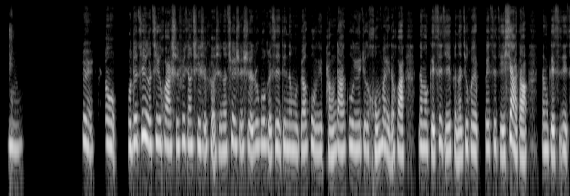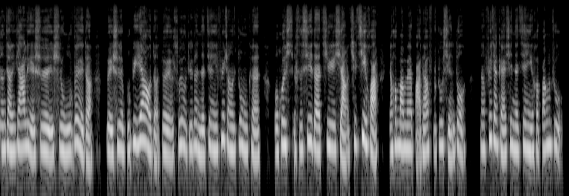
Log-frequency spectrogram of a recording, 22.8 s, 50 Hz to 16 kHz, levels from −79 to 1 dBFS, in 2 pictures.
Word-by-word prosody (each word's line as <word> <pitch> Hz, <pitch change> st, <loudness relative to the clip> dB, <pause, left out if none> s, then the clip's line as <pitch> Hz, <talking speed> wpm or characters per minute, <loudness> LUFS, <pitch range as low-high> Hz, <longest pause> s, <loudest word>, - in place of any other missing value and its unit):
嗯。 215 Hz, -1 st, -2 dB, 1.2 s
对， 210 Hz, -6 st, 0 dB, 0.2 s
哦， 230 Hz, -3 st, +1 dB, 0.2 s
我 215 Hz, -2 st, +2 dB
对 245 Hz, +3 st, +4 dB
这 295 Hz, +4 st, +6 dB
个 240 Hz, -3 st, +3 dB
计 240 Hz, +2 st, +1 dB
划 225 Hz, -2 st, +2 dB
是 220 Hz, +1 st, -1 dB
非 250 Hz, +2 st, 0 dB
常 225 Hz, -2 st, +1 dB
切 225 Hz, 0 st, 0 dB
实 195 Hz, -3 st, -1 dB
可 220 Hz, -, -1 dB
行 190 Hz, +1 st, -3 dB
的。 190 Hz, -, +1 dB
确 235 Hz, +4 st, 0 dB
实 210 Hz, -3 st, -2 dB
是， 210 Hz, -3 st, 0 dB
如 215 Hz, +5 st, 0 dB
果 225 Hz, 0 st, +1 dB
给 190 Hz, -7 st, 0 dB
自 215 Hz, -, -2 dB
己 210 Hz, -, +3 dB
定 210 Hz, +2 st, 0 dB
的 205 Hz, -, +1 dB
目 195 Hz, -1 st, 0 dB
标 195 Hz, +1 st, -1 dB
过 215 Hz, -2 st, -1 dB
于 185 Hz, -, -1 dB
庞 175 Hz, 0 st, -1 dB
大， 195 Hz, -1 st, +1 dB
过 220 Hz, +2 st, -1 dB
于 200 Hz, 0 st, 0 dB
这 205 Hz, -, -5 dB
个 190 Hz, -, -1 dB
宏 185 Hz, +2 st, +1 dB
伟 215 Hz, -5 st, +1 dB
的 160 Hz, -, -1 dB
话， 185 Hz, -2 st, +3 dB, 0.3 s
那 215 Hz, -, 0 dB
么 205 Hz, 0 st, +2 dB
给 185 Hz, -3 st, +3 dB
自 240 Hz, +6 st, -1 dB
己 190 Hz, 0 st, +1 dB
可 200 Hz, -3 st, -5 dB
能 165 Hz, +1 st, +2 dB
就 215 Hz, -, 0 dB
会 200 Hz, -3 st, +1 dB
被 210 Hz, -, -1 dB
自 210 Hz, +1 st, -3 dB
己 180 Hz, -4 st, +1 dB
吓 175 Hz, 0 st, +5 dB
到， 165 Hz, -2 st, +3 dB, 0.3 s
那 195 Hz, -, -3 dB
么 195 Hz, -, +2 dB
给 180 Hz, -3 st, +4 dB
自 170 Hz, -, -12 dB
己 195 Hz, -2 st, 0 dB
增 200 Hz, +2 st, -2 dB
加 210 Hz, -, +2 dB
的 185 Hz, -, +3 dB
压 205 Hz, 0 st, +2 dB
力 215 Hz, -, +2 dB
也 175 Hz, -4 st, +2 dB
是 180 Hz, -1 st, +2 dB
是 190 Hz, +3 st, -4 dB
无 180 Hz, 0 st, +2 dB
谓 235 Hz, -6 st, +2 dB
的 150 Hz, -5 st, -2 dB, 0.2 s
对， 180 Hz, -3 st, +2 dB
是 200 Hz, +2 st, -1 dB
不 190 Hz, +2 st, -4 dB
必 235 Hz, +2 st, +1 dB
要 240 Hz, -5 st, +4 dB
的。 155 Hz, -5 st, -4 dB
对， 175 Hz, -4 st, -1 dB
所 215 Hz, +6 st, -3 dB
以 -, -, 0 dB
我 215 Hz, -, -1 dB
觉 200 Hz, +1 st, -4 dB
得 215 Hz, 0 st, -1 dB
你 180 Hz, -, +2 dB
的 170 Hz, -, +2 dB
建 200 Hz, +2 st, -2 dB
议 190 Hz, -, +1 dB
非 265 Hz, +7 st, -1 dB
常 200 Hz, -6 st, 0 dB
中 205 Hz, 0 st, -1 dB
肯， 175 Hz, -3 st, -2 dB, 0.2 s
我 180 Hz, +1 st, -2 dB
会 225 Hz, +4 st, +3 dB
细 220 Hz, -3 st, -6 dB
仔 195 Hz, +2 st, -4 dB
细 245 Hz, +5 st, 0 dB
地 195 Hz, -3 st, +3 dB
去 210 Hz, +1 st, -1 dB
想， 190 Hz, -3 st, 0 dB
去 235 Hz, +6 st, -4 dB
计 245 Hz, +4 st, +2 dB
划， 180 Hz, -7 st, +4 dB, 0.2 s
然 195 Hz, -, -1 dB
后 225 Hz, -, 0 dB
慢 210 Hz, -2 st, +3 dB
慢 200 Hz, -1 st, +1 dB
把 -, -, -1 dB
它 180 Hz, +2 st, 0 dB
付 195 Hz, -3 st, -12 dB
诸 220 Hz, +3 st, -1 dB
行 175 Hz, -6 st, -3 dB
动。 185 Hz, -2 st, -3 dB, 0.3 s
那 200 Hz, -, -2 dB
非 235 Hz, +7 st, -1 dB
常 250 Hz, -3 st, +1 dB
感 180 Hz, -5 st, 0 dB
谢 225 Hz, +5 st, -4 dB
你 210 Hz, -, +1 dB
的 195 Hz, -, +2 dB
建 200 Hz, +1 st, -1 dB
议 185 Hz, -, +2 dB
和 185 Hz, 0 st, -3 dB
帮 200 Hz, +4 st, -1 dB
助。 215 Hz, -5 st, -5 dB
200 Hz, 325 characters per minute, -20 LUFS, 185-220 Hz, 1.2 s, 这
